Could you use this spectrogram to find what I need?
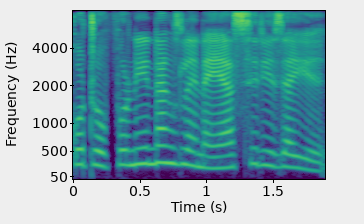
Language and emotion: Bodo, neutral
